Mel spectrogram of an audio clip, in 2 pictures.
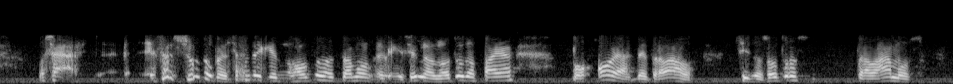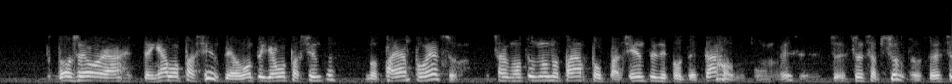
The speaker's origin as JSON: {"language": "Spanish", "region": "Córdoba", "country": "Colombia", "said": "yo vengo de Córdoba. Córdoba es famosa, desafortunadamente, por los benditos carteles."}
